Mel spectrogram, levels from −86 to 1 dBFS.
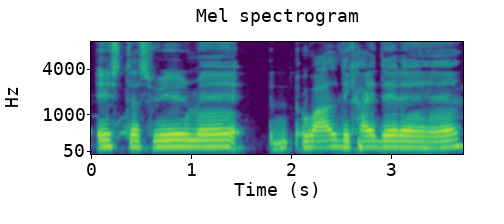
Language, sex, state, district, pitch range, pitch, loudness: Hindi, male, Assam, Kamrup Metropolitan, 125-130 Hz, 130 Hz, -13 LUFS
